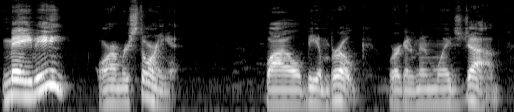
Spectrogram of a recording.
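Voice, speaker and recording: A man's voice: medium pitch, animated, moderate pace, a bit bright. A man improvising as a broke, defensive college teaching assistant in his thirties in a tabletop roleplay.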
